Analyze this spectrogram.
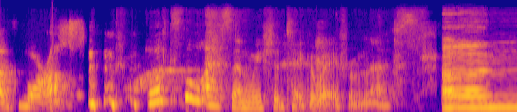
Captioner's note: HARPER laughs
